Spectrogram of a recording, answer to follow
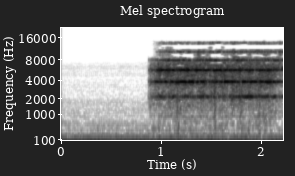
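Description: A countdown timer's time-up alarm: a loud, bell-like ringing sound effect that starts about a second in and keeps ringing steadily, signalling that the time is up.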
